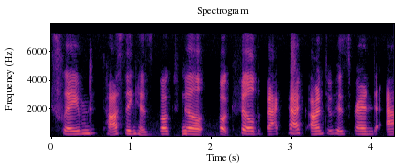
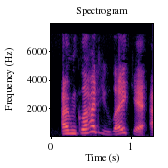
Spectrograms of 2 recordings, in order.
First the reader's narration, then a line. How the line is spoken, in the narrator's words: Adam said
